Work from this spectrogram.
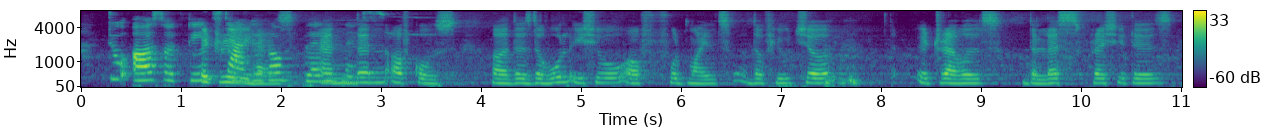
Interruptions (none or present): present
